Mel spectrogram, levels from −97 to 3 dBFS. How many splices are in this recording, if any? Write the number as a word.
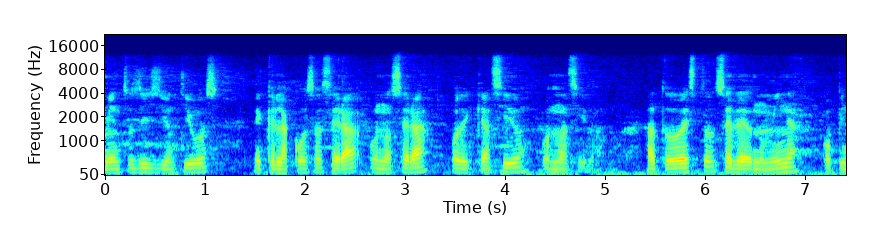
zero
